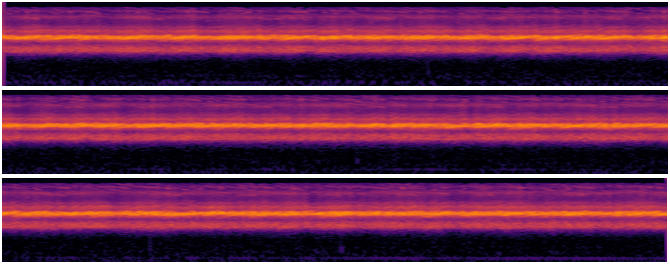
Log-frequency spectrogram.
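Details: Steady massed trilling of numerous frogs at a pond in a horse pasture, Zoom recording; the high, even chorus runs without a break for the full twenty seconds, with a faint low hum appearing toward the end.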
